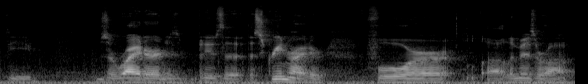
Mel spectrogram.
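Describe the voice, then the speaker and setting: Noticeable background noise and audible room echo surround a man whose very deep, low voice moves at a fairly quick pace. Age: 20s. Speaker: podcast host. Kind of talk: casual interview chat. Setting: art gallery studio.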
